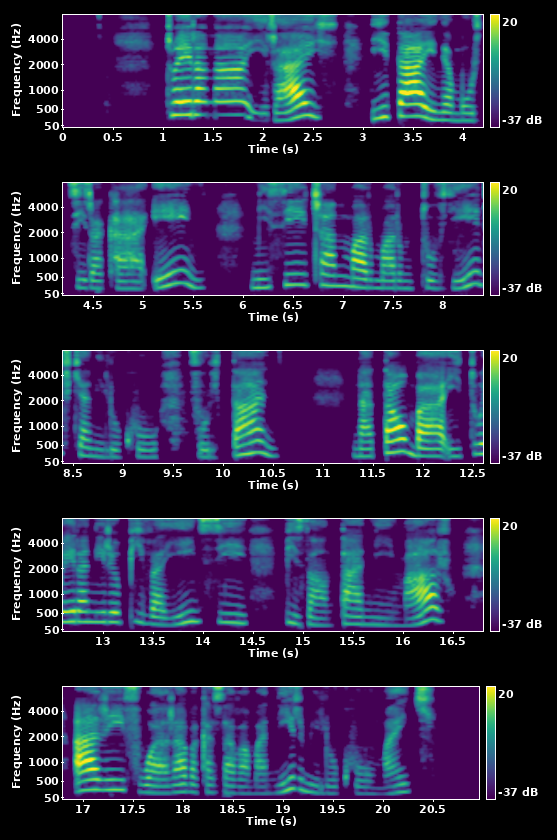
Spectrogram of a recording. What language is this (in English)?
Malagasy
